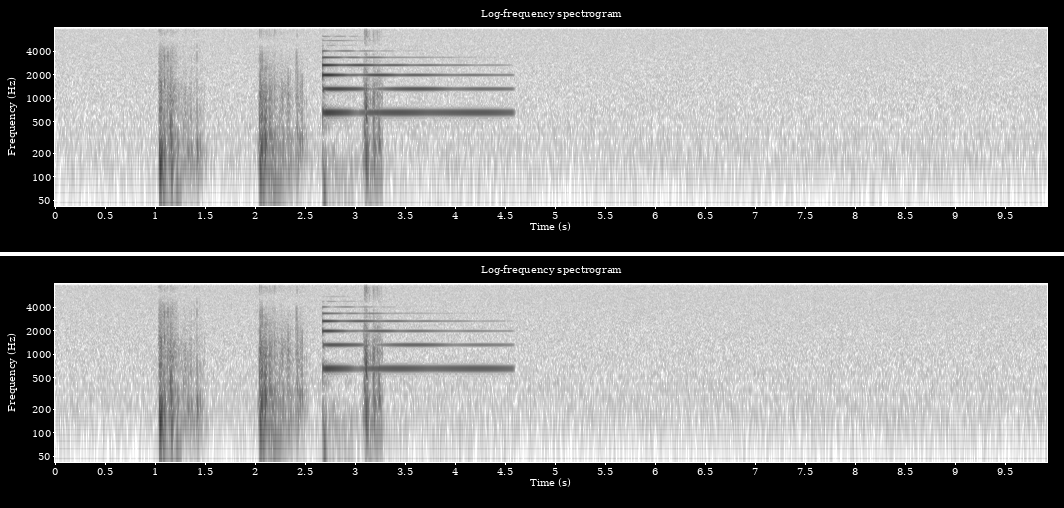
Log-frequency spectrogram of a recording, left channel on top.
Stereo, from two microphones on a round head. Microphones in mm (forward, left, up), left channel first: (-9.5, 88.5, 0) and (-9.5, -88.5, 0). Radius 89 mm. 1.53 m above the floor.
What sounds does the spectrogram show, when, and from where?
1.0 s footsteps: 5° right (ahead or behind); by 3.3 s 10° right (ahead or behind)
2.7 s a piano: 45° left (ahead or behind)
